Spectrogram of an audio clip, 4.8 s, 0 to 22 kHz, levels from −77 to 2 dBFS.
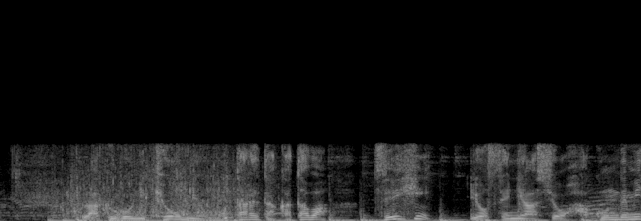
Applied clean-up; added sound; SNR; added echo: none; Splash, splatter; 8 dB; none.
